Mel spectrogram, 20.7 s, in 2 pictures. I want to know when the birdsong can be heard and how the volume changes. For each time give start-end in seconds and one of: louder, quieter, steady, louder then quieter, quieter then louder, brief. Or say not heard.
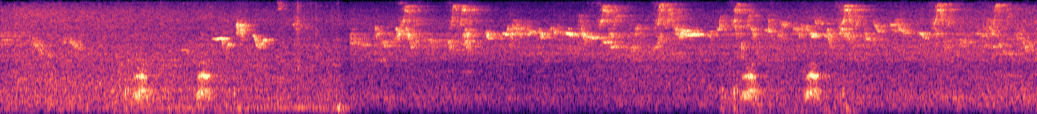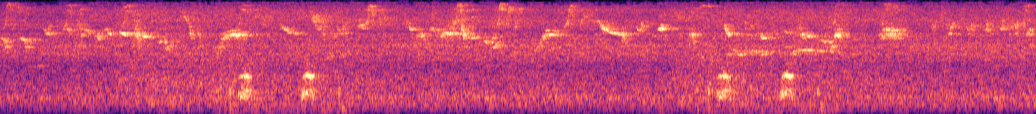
0.0-20.6 steady.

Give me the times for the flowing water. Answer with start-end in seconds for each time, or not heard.
0.0-20.6.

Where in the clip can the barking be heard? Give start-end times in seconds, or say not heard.
1.1-2.5, 7.2-8.6, 12.5-13.9, 17.3-18.7.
